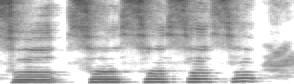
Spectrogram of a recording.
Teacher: 혀 끝과 앞니 사이에서 공기를 마찰시키면서 나는 소리야. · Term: 마찰음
